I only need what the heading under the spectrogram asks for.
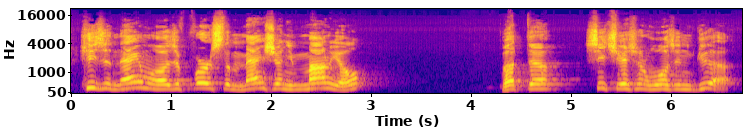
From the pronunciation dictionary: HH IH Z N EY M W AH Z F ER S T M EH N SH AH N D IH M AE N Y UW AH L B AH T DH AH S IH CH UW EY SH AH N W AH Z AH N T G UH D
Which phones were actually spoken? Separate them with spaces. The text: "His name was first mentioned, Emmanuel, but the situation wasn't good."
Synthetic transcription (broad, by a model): HH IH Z N EY M W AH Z F ER S T M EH N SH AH N IH M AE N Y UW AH L B AH T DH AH S IH CH UW EY SH AH N W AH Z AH N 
